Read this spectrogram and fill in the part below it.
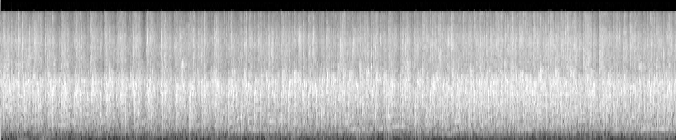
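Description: An audience applauds loudly and steadily in an echoing hall.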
